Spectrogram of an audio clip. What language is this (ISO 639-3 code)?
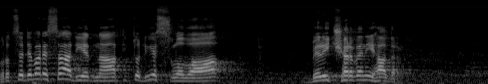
ces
